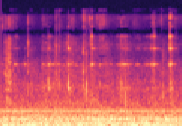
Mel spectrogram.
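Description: A cat eating from a ceramic bowl, its mouth clinking irregularly against the bowl about four times a second, each clink ringing briefly.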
